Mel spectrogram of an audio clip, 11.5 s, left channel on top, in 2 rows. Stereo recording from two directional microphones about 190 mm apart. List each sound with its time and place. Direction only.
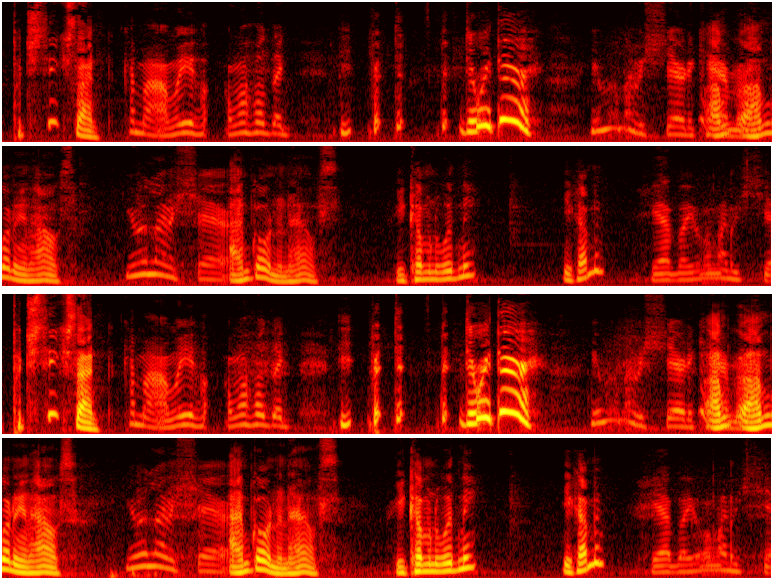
0.0 s speech: 50° right (ahead or behind)
0.9 s speech: 15° right (ahead or behind)
2.5 s speech: 45° right (ahead or behind)
4.7 s speech: 20° right (ahead or behind)
5.5 s speech: 50° right (ahead or behind)
6.7 s speech: 20° right (ahead or behind)
7.4 s speech: 30° right (ahead or behind)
